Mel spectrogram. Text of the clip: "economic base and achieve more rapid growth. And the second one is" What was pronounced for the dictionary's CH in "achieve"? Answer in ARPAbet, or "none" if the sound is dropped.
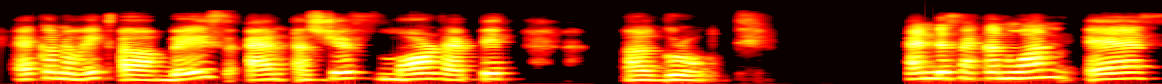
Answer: SH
